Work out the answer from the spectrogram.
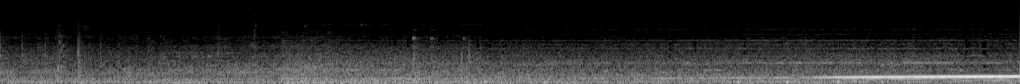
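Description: A train approaching a level crossing: over a steady background rumble, a loud humming tone comes in about eight seconds in and slowly rises in pitch as the train nears.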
